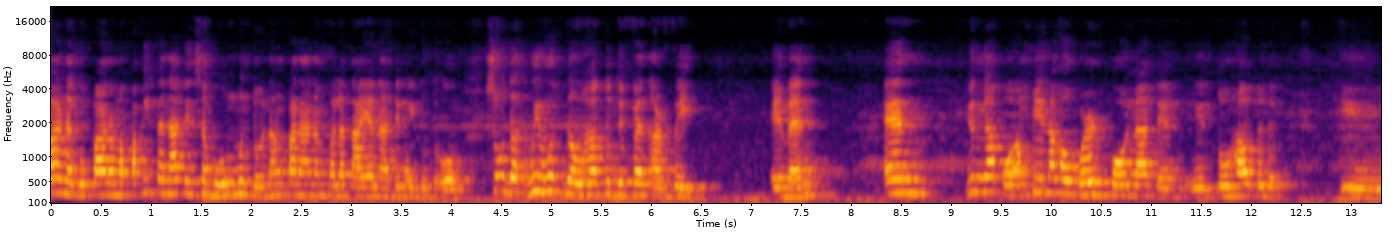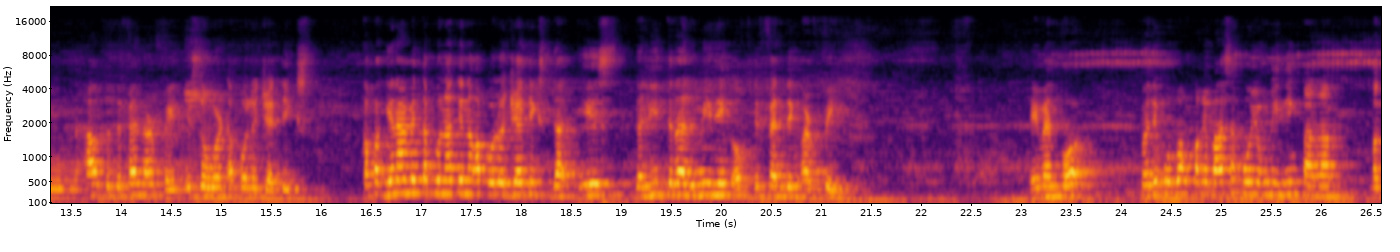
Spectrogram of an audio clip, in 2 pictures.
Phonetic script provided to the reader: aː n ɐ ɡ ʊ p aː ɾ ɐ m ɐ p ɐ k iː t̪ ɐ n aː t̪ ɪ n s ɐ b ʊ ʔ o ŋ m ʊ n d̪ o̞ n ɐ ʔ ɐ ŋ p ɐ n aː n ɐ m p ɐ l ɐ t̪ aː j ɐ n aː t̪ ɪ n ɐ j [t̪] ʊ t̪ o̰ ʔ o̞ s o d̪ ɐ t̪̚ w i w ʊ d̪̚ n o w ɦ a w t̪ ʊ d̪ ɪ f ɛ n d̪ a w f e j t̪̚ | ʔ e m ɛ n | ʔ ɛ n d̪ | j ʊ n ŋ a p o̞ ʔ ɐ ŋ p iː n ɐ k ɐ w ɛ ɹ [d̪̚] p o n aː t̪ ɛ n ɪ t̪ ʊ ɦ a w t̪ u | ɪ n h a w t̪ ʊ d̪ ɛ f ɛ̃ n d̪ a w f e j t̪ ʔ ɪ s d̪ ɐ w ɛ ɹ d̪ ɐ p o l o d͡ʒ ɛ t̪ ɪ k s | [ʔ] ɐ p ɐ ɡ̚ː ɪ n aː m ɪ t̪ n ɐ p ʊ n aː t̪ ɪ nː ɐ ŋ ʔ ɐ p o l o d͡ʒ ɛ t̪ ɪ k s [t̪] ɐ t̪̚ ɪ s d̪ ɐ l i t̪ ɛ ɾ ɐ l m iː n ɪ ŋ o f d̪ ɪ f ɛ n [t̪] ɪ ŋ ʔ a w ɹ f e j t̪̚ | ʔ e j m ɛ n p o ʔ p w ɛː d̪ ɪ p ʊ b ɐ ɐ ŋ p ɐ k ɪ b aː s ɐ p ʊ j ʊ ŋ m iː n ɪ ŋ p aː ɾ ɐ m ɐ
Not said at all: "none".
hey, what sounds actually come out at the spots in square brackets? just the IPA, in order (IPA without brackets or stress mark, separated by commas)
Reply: t̪, d̪̚, k, d̪, d̪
